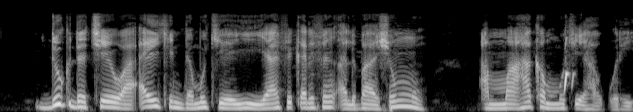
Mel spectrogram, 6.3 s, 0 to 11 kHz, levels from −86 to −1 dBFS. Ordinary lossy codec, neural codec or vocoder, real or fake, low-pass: none; none; real; 7.2 kHz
